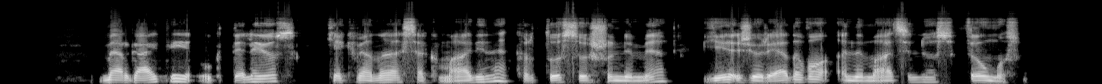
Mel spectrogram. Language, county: Lithuanian, Kaunas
